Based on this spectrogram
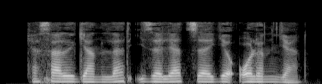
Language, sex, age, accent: Uzbek, male, 12-17, Toshkent viloyati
